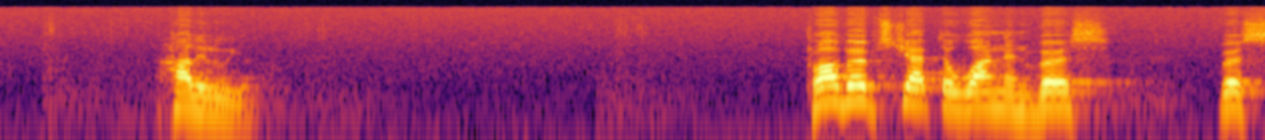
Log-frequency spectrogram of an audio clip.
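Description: An older man speaks slowly and deliberately through a microphone, with long pauses.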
